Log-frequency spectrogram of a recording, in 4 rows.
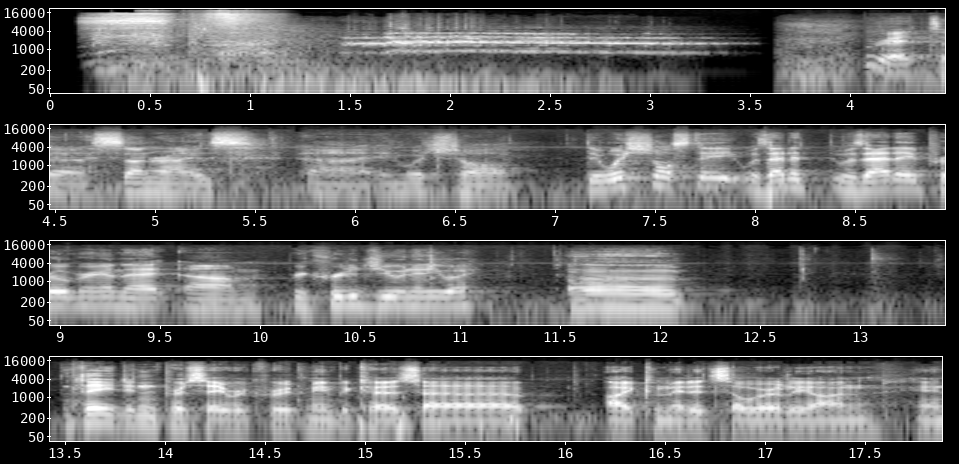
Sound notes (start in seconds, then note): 0.2 hydraulics whirring; 1.4 rooster crows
